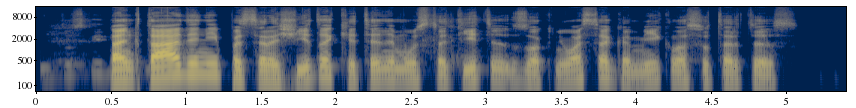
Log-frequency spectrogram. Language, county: Lithuanian, Vilnius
